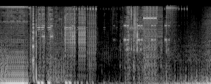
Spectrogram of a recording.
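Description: Sound-design effects of an animated title sequence: a whoosh that lands on a hard hit with a deep bass thud at the start, then after a brief drop about a second in, a second choppy, glitchy whoosh with a few thin high beeps.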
